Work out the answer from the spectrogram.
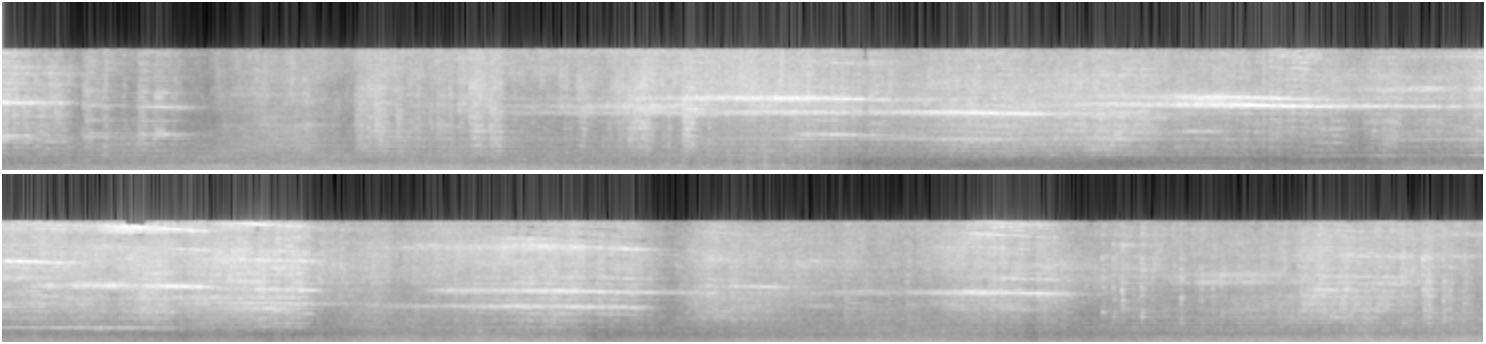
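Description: Double-stack container well cars of a freight train rolling past on a curve: a steady low rumble and wheel clatter, with high-pitched wheel squeal that comes and goes as the wheel flanges grind against the curved rail.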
